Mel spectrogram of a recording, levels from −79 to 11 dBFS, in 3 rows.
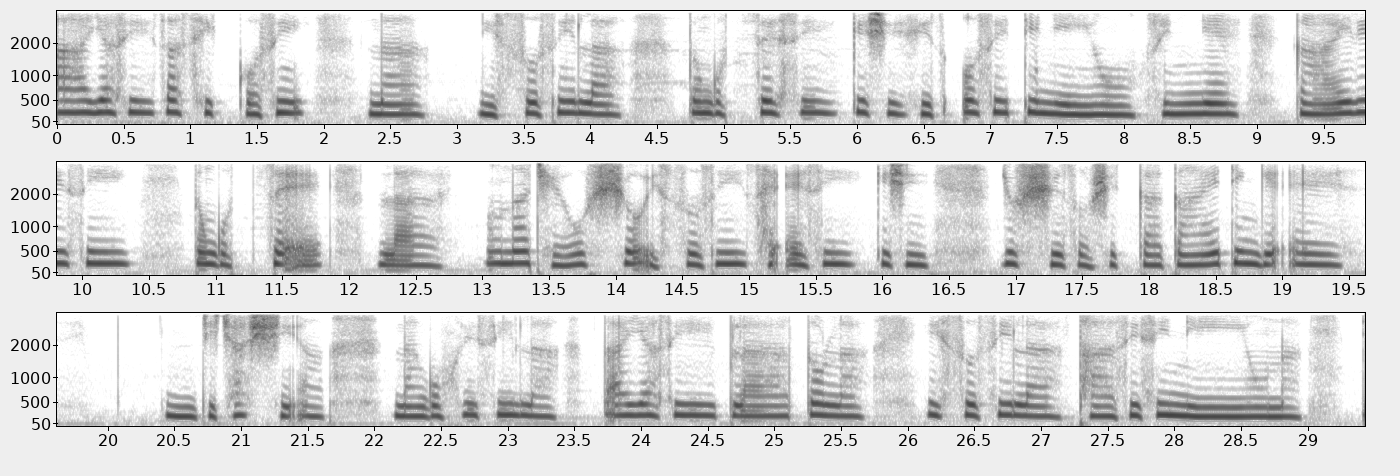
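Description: No technical faults can be heard anywhere in this speech recording. Nothing in the signal calls for comment at any point.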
